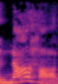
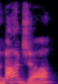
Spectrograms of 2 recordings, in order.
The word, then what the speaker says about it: naja: the naha that I talked about or the naja I say ha because j in Spanish is pronounced with an h but the large uh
